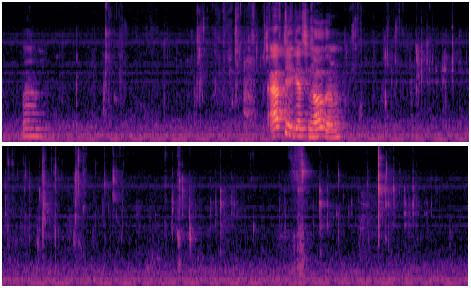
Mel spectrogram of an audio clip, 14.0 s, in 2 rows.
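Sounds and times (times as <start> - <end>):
faint steady hum: 0.0 - 14.0
mouth chewing food: 0.8 - 4.3, 5.1 - 13.8.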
